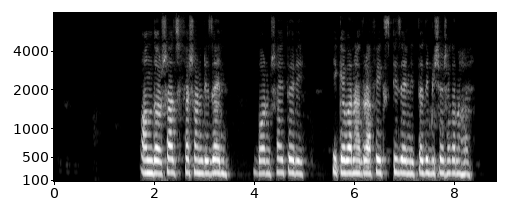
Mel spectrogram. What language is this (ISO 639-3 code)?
ben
